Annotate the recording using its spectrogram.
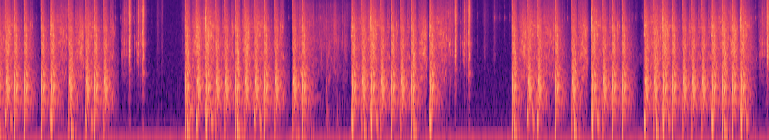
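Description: A gun fires in rapid bursts of shots.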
